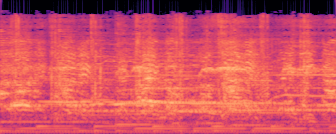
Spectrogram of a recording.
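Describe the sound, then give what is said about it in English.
Hundreds of students protesting the shutdown of Radio Caracas Televisión (RCTV) down one of the biggest streets in Caracas, Venezuela, shout and chant together in a dense, continuous roar, with rhythmic surges of voices rising and falling throughout; they chanted "Chavez is a dictator and the people know it." “Hundreds of students were out protesting down one of the biggest streets in Caracas, shouting, "Chavez is a dictator and the people know it."”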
